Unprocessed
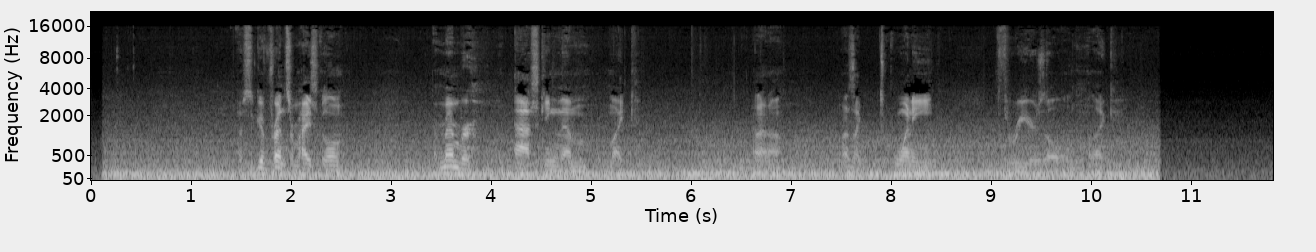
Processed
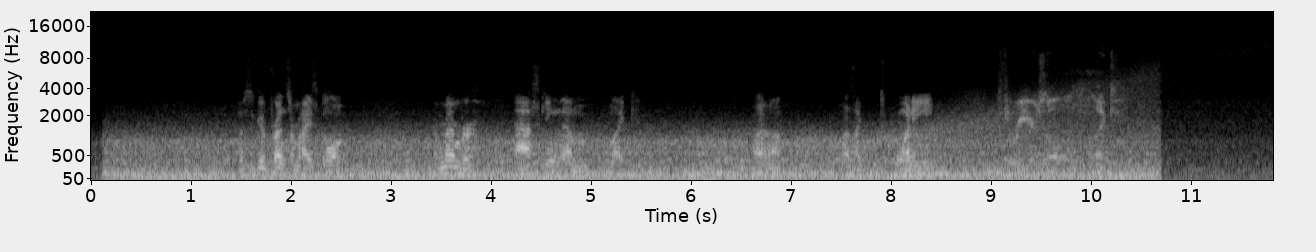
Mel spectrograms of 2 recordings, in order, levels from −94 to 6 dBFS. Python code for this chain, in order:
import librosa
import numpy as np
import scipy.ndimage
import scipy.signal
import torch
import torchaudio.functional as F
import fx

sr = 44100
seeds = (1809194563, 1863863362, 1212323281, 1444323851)

y = fx.filter_sweep_lowpass(x, sr, from_hz=860.0, to_hz=11000.0, start_s=7.71, end_s=11.67, q=2.3)
y = fx.ensemble(y, sr)
y = y * 10.0 ** (-1.0 / 20.0)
